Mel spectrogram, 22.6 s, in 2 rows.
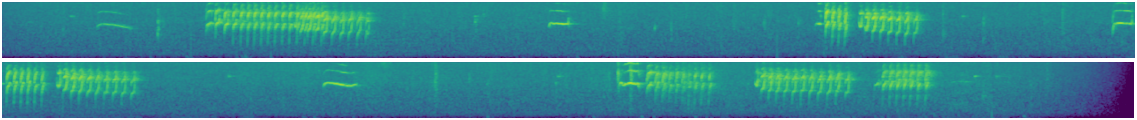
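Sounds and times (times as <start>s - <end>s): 
White-backed fire-eye calling in South America: 0.9s - 3.8s, 4.7s - 5.8s, 7.6s - 9.9s, 11.1s - 12.8s, 14.5s - 15.0s, 16.8s - 21.4s.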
